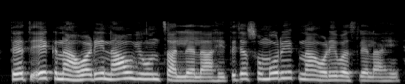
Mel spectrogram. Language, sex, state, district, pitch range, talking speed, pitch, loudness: Marathi, female, Maharashtra, Pune, 180-255 Hz, 190 wpm, 235 Hz, -15 LUFS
